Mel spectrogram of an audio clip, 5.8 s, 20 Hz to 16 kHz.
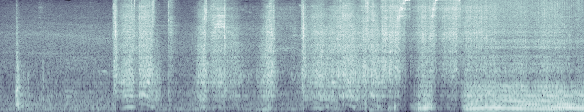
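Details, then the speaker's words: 2001 Honda Civic 1.7L starts, runs, stalls: repeated crank-and-catch attempts sputter and fade to a weak uneven run while injection pulse, spark, fuel pressure stay good and exhaust isn't plugged; timing belt one tooth off, fix is resetting it. "what we saw in that shot was this vehicle dying out but we were not losing injection pulse"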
